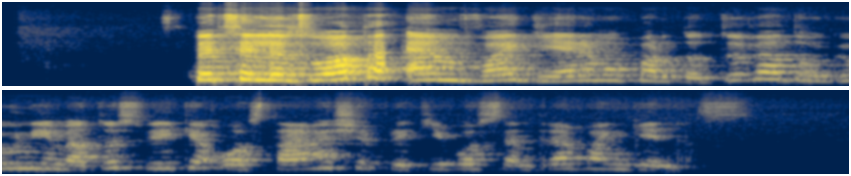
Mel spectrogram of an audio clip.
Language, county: Lithuanian, Klaipėda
